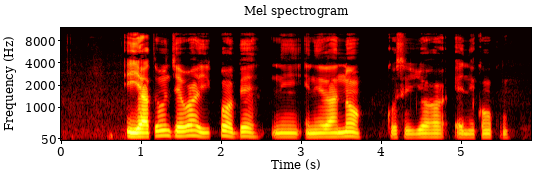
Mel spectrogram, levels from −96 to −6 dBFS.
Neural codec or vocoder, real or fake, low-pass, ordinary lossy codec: none; real; 9.9 kHz; MP3, 96 kbps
